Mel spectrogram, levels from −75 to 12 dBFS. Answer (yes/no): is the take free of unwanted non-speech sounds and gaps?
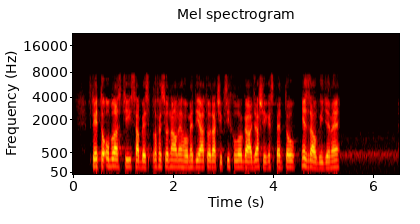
yes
